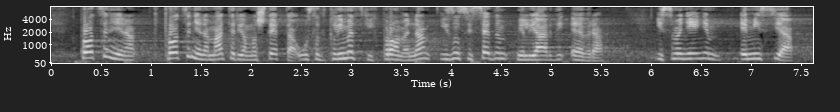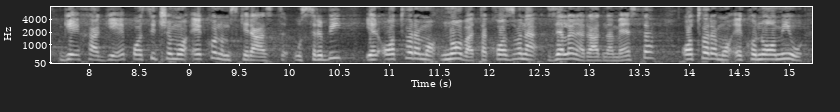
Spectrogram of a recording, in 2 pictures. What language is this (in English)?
Serbian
